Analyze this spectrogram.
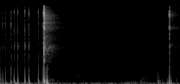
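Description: A lighter clicks and flares close to a microphone.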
